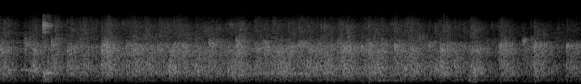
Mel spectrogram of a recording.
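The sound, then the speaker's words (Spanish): A church audience applauds for God in a dense, steady wash of clapping that holds at an even, fairly loud level for several seconds, with no clear voices rising above it. “Denle un aplauso a Dios.”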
